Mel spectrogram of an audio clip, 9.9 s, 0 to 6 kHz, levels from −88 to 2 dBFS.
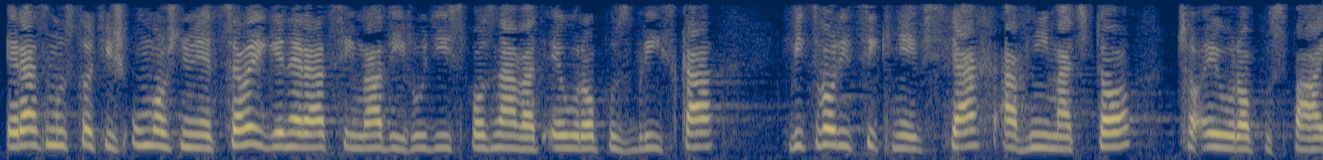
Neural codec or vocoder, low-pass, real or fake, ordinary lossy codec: none; 5.4 kHz; real; AAC, 32 kbps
